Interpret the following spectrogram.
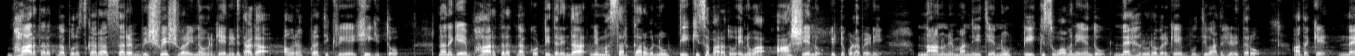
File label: Male Kannada VO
